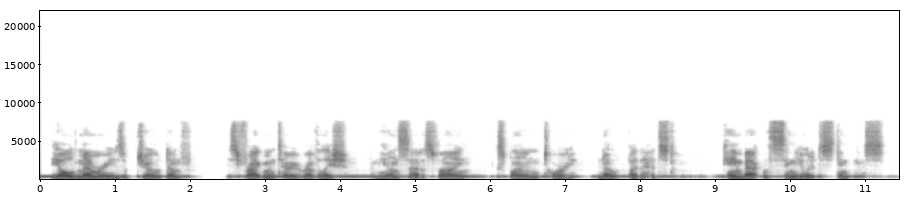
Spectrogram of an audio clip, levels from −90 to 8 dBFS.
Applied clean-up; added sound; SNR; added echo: neural mask model RNNoise.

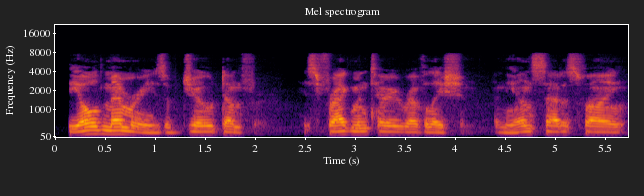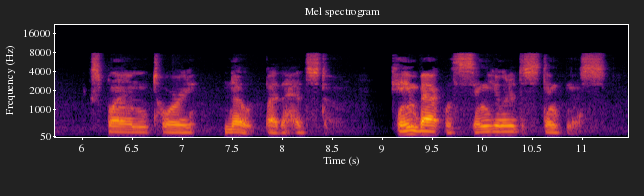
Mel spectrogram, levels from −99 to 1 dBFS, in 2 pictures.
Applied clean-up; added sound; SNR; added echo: none; none; none; none.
